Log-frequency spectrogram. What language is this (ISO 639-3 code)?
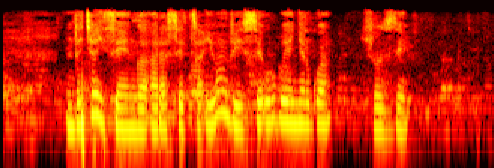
kin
